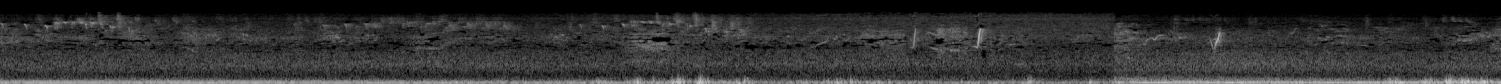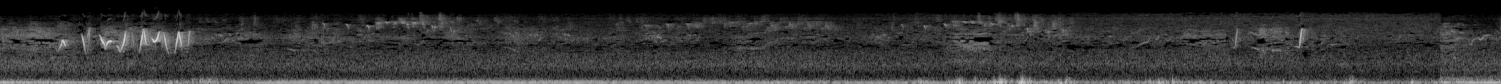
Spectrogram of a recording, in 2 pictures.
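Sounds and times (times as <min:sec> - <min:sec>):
low steady hum: 0:00.0 - 0:30.0
bird calling sharp notes: 0:14.5 - 0:18.7.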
